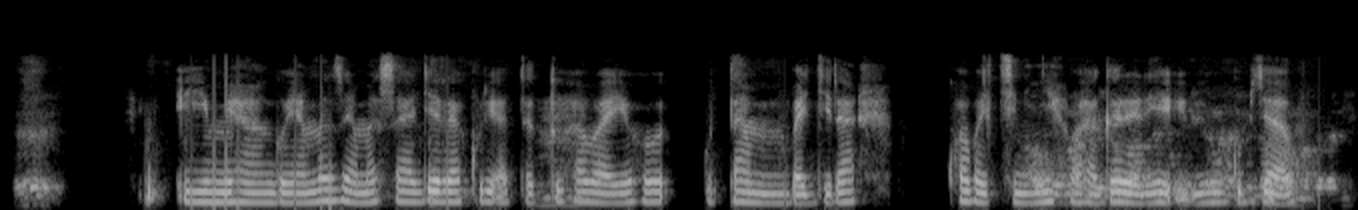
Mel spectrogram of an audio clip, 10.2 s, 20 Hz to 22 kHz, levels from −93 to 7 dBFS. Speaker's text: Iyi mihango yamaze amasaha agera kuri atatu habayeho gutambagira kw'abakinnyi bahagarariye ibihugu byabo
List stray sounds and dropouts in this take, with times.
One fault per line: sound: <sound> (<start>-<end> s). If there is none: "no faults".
no faults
